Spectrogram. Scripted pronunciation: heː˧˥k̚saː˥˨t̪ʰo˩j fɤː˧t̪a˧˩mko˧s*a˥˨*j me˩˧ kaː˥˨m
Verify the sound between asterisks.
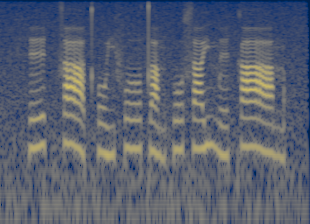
incorrect: a˧˥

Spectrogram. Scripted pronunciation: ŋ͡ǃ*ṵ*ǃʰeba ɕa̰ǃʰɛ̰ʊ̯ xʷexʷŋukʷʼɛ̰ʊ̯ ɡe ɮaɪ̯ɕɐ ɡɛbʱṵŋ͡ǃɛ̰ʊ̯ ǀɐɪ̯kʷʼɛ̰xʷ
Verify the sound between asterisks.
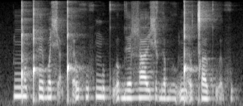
incorrect: u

